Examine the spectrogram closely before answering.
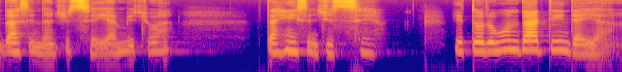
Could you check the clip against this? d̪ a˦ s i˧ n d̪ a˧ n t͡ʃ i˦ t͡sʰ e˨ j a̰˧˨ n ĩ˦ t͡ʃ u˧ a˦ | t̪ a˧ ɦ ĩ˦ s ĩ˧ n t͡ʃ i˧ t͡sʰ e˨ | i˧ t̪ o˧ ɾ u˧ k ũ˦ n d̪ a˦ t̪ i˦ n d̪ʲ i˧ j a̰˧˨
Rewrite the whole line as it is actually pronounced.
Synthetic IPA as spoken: d̪ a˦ s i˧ n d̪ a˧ n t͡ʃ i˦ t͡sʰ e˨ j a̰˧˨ m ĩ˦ t͡ʃ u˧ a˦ | t̪ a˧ ɦ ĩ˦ s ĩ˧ n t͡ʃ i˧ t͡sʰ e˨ | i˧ t̪ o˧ ɾ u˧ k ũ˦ n d̪ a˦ t̪ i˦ n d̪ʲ a˧ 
